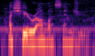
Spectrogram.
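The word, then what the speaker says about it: Hashirama Senju: Hashiama Senju. You like how I said that? That's the actual pronunciation.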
